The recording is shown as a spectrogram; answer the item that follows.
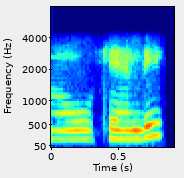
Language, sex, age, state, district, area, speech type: Telugu, female, 18-30, Telangana, Jangaon, rural, conversation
